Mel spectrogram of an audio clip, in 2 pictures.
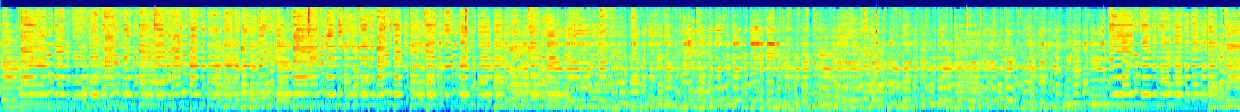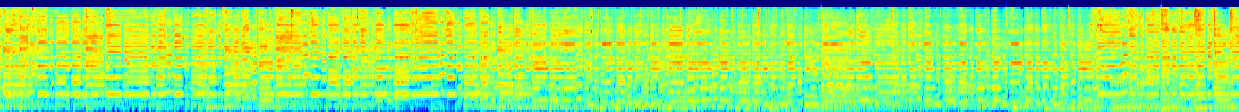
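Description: A fast instrumental bluegrass fiddle tune, a barn burner, on bowed fiddle with an acoustic guitar keeping rhythm underneath, played at a steady level throughout.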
